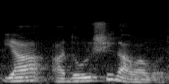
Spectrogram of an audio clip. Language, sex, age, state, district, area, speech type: Marathi, male, 30-45, Maharashtra, Sangli, urban, spontaneous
